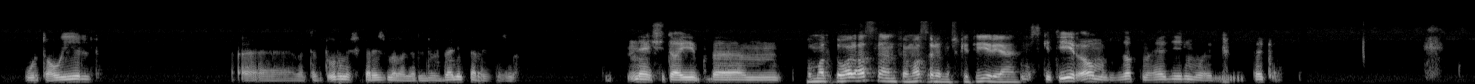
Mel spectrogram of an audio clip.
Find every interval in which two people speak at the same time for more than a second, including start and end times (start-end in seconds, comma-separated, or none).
none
